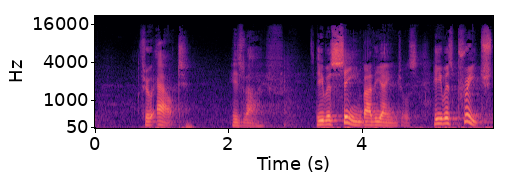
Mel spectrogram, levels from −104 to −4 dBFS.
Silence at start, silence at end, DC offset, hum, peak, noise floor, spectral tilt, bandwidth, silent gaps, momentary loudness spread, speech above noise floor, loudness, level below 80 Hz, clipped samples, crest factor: 0.7 s; 0 s; under 0.1%; none; -18 dBFS; -67 dBFS; -4 dB/octave; 16 kHz; none; 21 LU; 33 dB; -34 LUFS; -60 dBFS; under 0.1%; 18 dB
